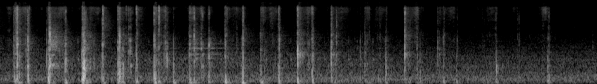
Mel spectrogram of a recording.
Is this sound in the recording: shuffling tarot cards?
yes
